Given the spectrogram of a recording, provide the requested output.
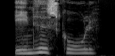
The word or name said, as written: enhedsskole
